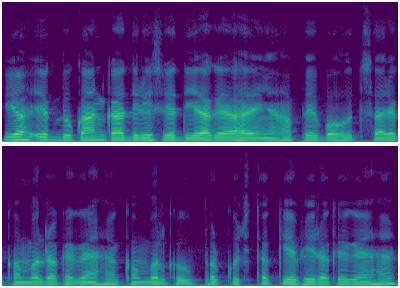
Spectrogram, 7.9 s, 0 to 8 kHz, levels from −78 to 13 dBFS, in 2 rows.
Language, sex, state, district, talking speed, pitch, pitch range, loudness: Hindi, male, Jharkhand, Palamu, 190 wpm, 130 Hz, 125-135 Hz, -17 LUFS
